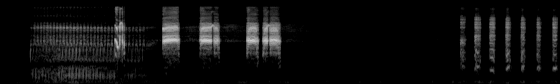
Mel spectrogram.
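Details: Black francolin calling: after a soft hiss, a few loud, harsh, grating notes are spaced about half a second apart, followed by a quick run of short clicking notes.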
